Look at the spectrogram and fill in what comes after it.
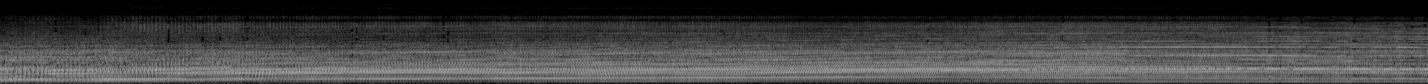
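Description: Chevrolet El Camino race car's engine pulling hard under load on a chassis dyno, its pitch climbing slowly and steadily through a dyno pull, then levelling off near the end.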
